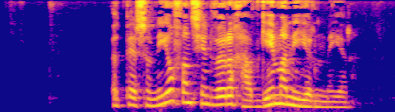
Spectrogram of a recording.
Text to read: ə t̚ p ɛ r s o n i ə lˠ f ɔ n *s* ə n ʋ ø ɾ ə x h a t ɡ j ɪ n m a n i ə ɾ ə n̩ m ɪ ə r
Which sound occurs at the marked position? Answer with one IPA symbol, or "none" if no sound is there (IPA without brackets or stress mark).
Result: s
